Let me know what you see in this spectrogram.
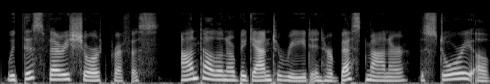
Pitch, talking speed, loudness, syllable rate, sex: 200 Hz, 210 wpm, -17 LUFS, 5.5 syllables/s, female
